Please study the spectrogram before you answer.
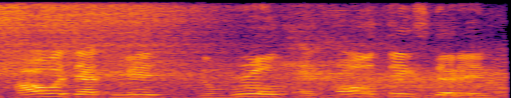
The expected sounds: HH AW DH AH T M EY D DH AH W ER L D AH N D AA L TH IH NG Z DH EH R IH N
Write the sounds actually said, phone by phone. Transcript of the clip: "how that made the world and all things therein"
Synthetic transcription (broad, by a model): HH AW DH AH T M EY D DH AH W ER L D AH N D AA L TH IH NG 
